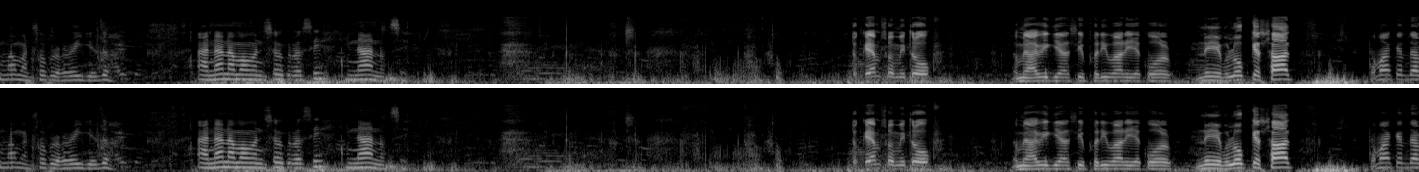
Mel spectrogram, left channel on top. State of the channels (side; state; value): both; normal; correlation 0.91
